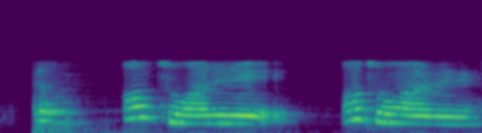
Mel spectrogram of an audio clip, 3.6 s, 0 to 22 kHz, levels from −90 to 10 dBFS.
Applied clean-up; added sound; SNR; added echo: neural separator model SepFormer DNS4.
